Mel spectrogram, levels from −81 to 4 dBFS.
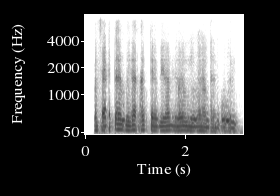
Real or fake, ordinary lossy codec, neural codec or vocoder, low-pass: fake; Opus, 24 kbps; codec, 16 kHz, 0.5 kbps, FreqCodec, smaller model; 7.2 kHz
